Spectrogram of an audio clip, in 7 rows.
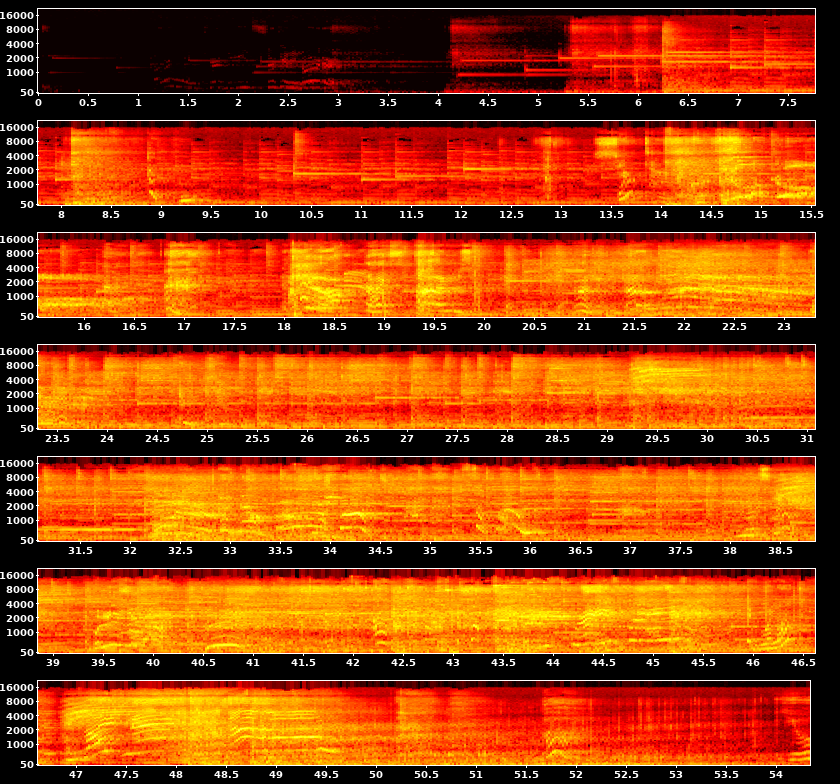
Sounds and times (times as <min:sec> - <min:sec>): Music: 0:00.0 - 0:51.4.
